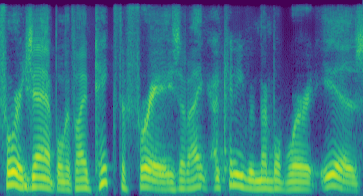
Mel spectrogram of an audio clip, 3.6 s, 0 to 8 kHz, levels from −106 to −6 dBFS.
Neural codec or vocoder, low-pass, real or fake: codec, 16 kHz, 1 kbps, X-Codec, HuBERT features, trained on general audio; 7.2 kHz; fake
